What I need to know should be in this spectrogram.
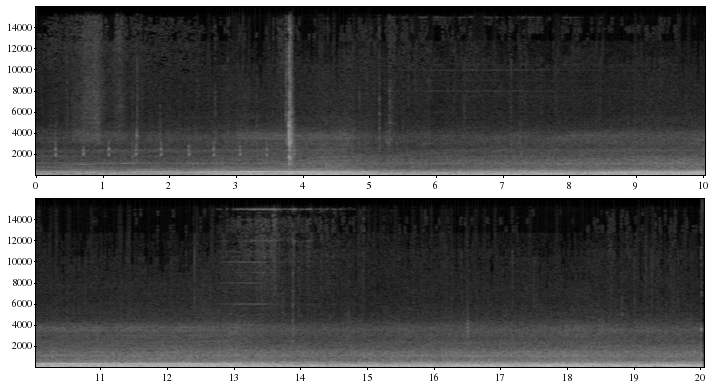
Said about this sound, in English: you do get a little bit more tyre noise coming through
